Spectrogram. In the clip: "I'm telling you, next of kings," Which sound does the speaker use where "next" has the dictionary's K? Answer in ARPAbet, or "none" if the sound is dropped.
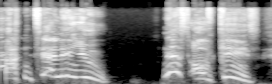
none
